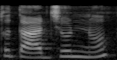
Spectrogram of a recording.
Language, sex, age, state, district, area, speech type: Bengali, female, 18-30, West Bengal, Jhargram, rural, spontaneous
